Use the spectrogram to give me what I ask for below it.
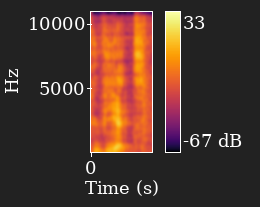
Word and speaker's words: vet: For example, V-E-T is like vet in English, but it's pronounced like viet, like V-I-E-T in English.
